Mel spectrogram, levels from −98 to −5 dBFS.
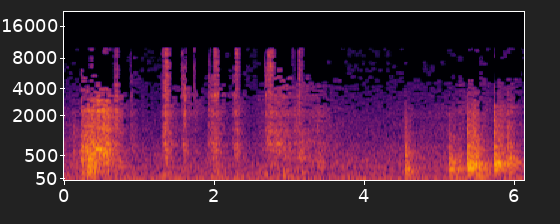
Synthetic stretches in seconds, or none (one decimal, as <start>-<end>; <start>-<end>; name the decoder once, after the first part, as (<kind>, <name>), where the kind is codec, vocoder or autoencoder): none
